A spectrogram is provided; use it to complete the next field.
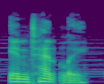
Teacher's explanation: This adverb has 3 syllables, and the stress is on that second syllable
